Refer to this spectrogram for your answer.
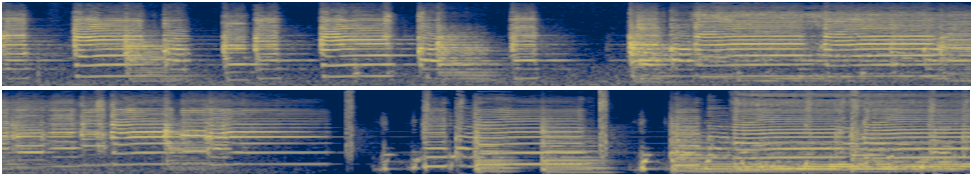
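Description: A pop song plays from a recording, bright sustained melodic tones with layered harmonics, steady and fairly loud, broken by a few brief dropouts before the music swells again.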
